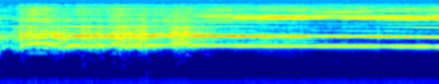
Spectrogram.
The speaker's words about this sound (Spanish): Lo que sí se oyó, muy a lo lejos, fue un canto de gallo que para algunos de nosotros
